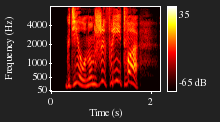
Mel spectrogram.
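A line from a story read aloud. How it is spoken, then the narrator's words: Three voices shouting together. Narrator (Russian): закричали Раф, Элеонор и Титта в один голос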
